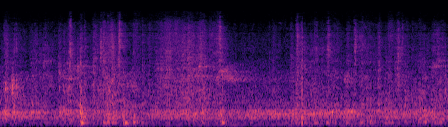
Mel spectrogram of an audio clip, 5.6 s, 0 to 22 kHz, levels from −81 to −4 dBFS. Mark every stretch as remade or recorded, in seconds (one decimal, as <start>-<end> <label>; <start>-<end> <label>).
0.0-2.1 recorded; 2.1-3.4 remade; 3.4-5.6 recorded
